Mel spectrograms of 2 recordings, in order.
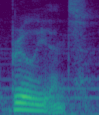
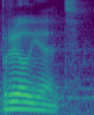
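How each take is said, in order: First: The R is a regular English R. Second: The R is a quick tongue tap.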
